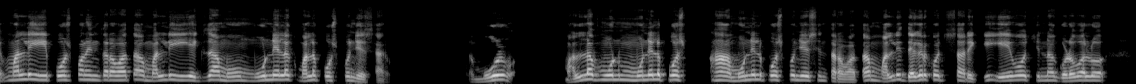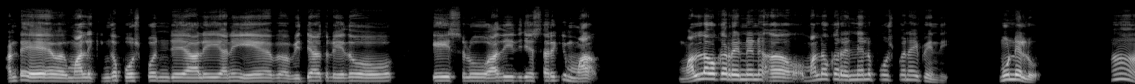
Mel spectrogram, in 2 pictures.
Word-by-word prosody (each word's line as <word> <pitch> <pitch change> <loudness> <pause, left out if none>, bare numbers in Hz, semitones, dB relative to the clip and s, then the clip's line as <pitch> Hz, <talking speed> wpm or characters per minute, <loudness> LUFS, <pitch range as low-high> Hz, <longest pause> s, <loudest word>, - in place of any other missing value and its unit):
మళ్ళీ 230 +2 +3 0.2
పోస్ట్‌పోన్ 210 +2 -1
అయిన 205 - -6
తర్వాత, 200 0 +1 0.2
మళ్ళీ 210 +4 0 0.2
ఎగ్జాము 185 +1 0 0.2
3 200 +4 -1
నెలలకు 220 0 +1
మళ్ళీ 205 +1 +1
పోస్ట్‌పోన్ 190 -1 -4
చేశారు. - - -10 1.0
3 425 +2 +6 0.6
మళ్ళా 240 - +2
3 210 -2 0
నెలలు 225 0 +4
పోస్ట్ 215 -1 +1 0.3
ఆ! - - +7
3 185 +4 -2
నెలలు 225 0 -1
పోస్ట్‌పోన్ 205 0 -1
చేసిన 190 0 -3
తర్వాత, 120 +1 -3 0.2
మళ్ళీ 145 +10 +1
దగ్గరకొచ్చేసరికి, 195 -3 0 0.2
ఏవో 195 +2 +1
చిన్న 190 0 -6
గొడవలు 185 +4 +2 0.5
అంటే, 170 - -2 0.3
ఆహ్, 155 -1 +2
మళ్ళీ 160 +1 +4 0.2
ఇంకా 185 +4 -1
పోస్ట్‌పోన్ 170 +1 -2
చేయాలి 160 0 +2
అని, 170 +2 -3 0.2
ఏ - - +3 0.4
విద్యార్థులు 170 +2 -2
ఏదో 170 +1 -1 0.8
కేసులు, 175 -1 0 0.2
అది, 170 +3 +1
ఇది, 170 - -10
చేసేసరికి 180 +4 -3
మా - - +5 1.0
మళ్ళా 260 - +5
ఒక 250 - +2
2 225 0 +3
నెల్ 230 0 -1
ఆహ్ 160 -3 +2 0.2
మళ్ళా 220 +5 +1
ఒక 240 0 -2
2 210 +1 -2
నెలలు 230 +1 -3
పోస్ట్‌పోన్ 220 0 -6
అయిపోయింది. 110 - -7 0.5
3 225 +2 +3
నెల్లు. 415 - +2 0.8
ఆ! - - -1
195 Hz, 150 wpm, -22 LUFS, 170-215 Hz, 1.0 s, ఆ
